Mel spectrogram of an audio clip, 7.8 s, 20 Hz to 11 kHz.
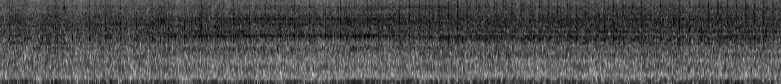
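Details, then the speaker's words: Foxbody Mustang V8 soon after a cam swap: steady idle with a light, rapid tick that worsens as it warms; the stethoscope suggests the area between cylinders 6 and 7, and a valvetrain cause is suspected, not confirmed; engine ticking. "there's definitely a bit of a tick over here. Like I said, I'm going to use that stethoscope and see if I can hunt it down. It seems to get a little bit worse as the car warms up."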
